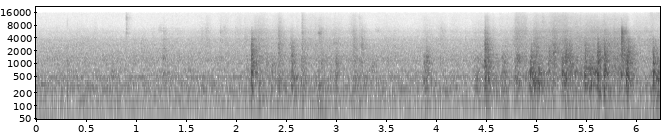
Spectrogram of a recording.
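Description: Rummaging through belongings: a steady hiss at first, then from about two seconds in, rustling and small knocks and clatters of items being handled, growing busier near the end.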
